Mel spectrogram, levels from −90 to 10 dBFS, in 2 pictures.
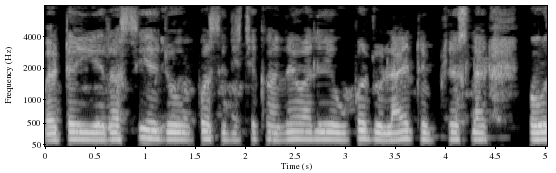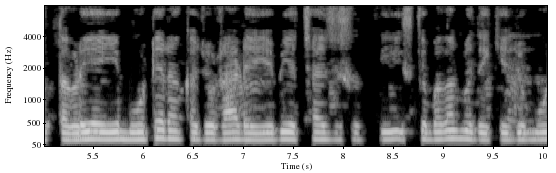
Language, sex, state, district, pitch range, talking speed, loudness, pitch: Hindi, male, Uttar Pradesh, Ghazipur, 150-160 Hz, 205 wpm, -16 LUFS, 155 Hz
